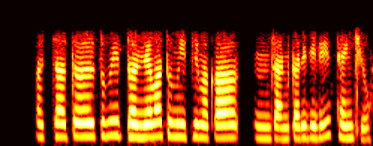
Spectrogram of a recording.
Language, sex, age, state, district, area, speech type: Goan Konkani, female, 18-30, Goa, Bardez, urban, conversation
